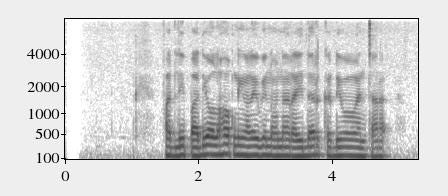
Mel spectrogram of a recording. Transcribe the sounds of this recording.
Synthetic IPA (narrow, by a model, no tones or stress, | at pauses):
fad̪lipadiɔlɔɦɔk̚niŋaliwinɔnaɾaidərkɨrdiwawaɲt͡ʃaɾa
